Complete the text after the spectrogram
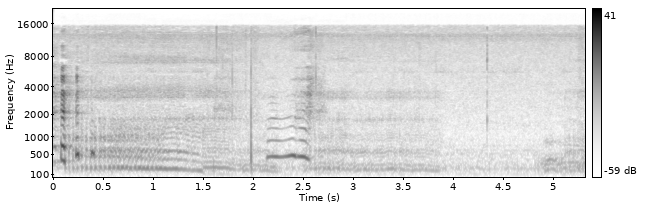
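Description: A dog makes odd growling, moaning vocalizations, with a higher whining note rising and falling midway.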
